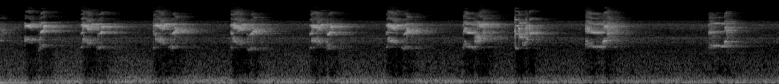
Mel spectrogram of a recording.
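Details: Lovebird chatter used as a lure to make other lovebirds sing: a run of short, sharp, high scratchy bursts repeated roughly every 0.7 seconds, with a low hum underneath.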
